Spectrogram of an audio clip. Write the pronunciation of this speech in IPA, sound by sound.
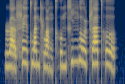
ɻ ä̰˨˩ ʂ e˥˧ ɪ̯ t̪ w a˥˩ n ʂ w ɑ̰˨˩ ŋ kʰ ʊ˧˥ ŋ ɕ i˥ ŋ l o˥˩ ʊ̯ ʈ͡ʂ ä˥ t̪ʰ ɤ˥˩

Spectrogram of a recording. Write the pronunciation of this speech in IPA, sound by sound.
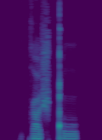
k a ʃ ǃ ʊ

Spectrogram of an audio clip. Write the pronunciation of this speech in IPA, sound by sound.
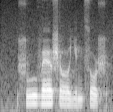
ʂ uː v ɛː ʂ ɾ ɤː ʎ e ŋ s o ʂ

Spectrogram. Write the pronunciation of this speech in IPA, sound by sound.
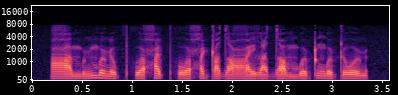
ʕ a m ʊ ɳ m o ɳ o pʰ ʊ ħ e pʰ o ħ i ʈ u dˤ o ʕ e l i dˤ o m o ʈ ŋ o ʈ o ɳ

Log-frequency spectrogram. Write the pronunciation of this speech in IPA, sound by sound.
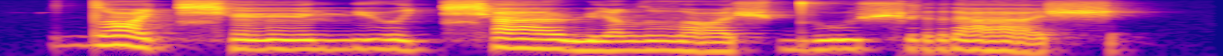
dˤ ɛ t͡ɕʰ ɛ̃ː nʲ ɤː t͡ɕʰ a ɳ i ʎ ðˤ ɤ ʃ d̪ uː ʃ r a ʃ

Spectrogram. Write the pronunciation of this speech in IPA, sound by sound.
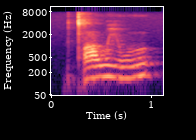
tʼ ɔ w i w u

